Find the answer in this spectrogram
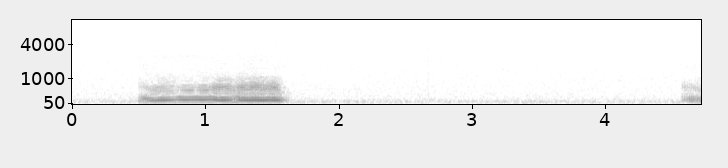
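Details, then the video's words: A dog singing in the cold of winter gives one drawn-out, harmonic moaning note lasting about a second, steady in pitch, then falls silent before the start of another note at the very end; no other sounds stand out. "The Dog's Song in the cold Winter!!!"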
